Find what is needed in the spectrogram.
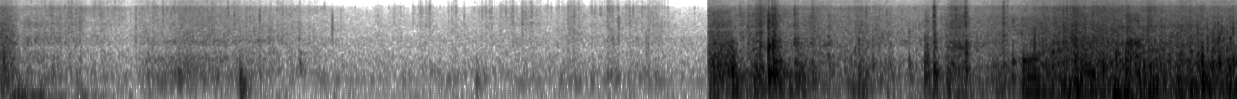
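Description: Near silence for about three and a half seconds, then an abrupt start of loud, close rustling of jacket fabric against a chest-worn camera's microphone, with small handling knocks.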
